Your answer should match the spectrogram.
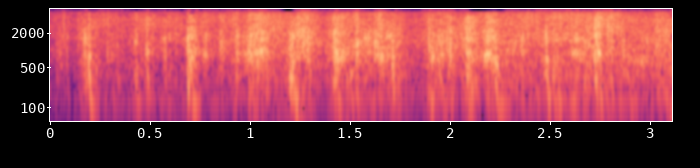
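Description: Loud hoofbeats pound rapidly as several horses set off together, a dense run of sharp thuds that continues throughout without a break.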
